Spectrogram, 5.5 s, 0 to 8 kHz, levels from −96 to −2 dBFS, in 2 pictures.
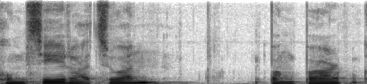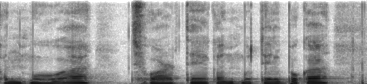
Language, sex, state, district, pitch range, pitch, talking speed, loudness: Mizo, female, Mizoram, Aizawl, 125-145 Hz, 135 Hz, 165 wpm, -15 LUFS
